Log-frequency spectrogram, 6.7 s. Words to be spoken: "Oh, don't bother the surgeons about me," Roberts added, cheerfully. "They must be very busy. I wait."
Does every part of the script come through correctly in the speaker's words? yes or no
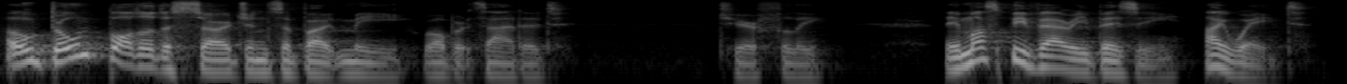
yes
